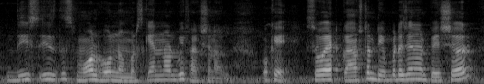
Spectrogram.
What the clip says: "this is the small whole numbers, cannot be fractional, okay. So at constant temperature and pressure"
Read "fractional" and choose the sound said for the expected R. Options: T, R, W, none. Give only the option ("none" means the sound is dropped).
none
